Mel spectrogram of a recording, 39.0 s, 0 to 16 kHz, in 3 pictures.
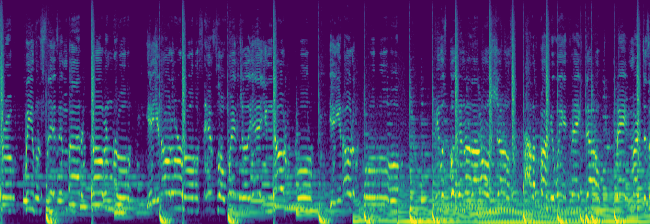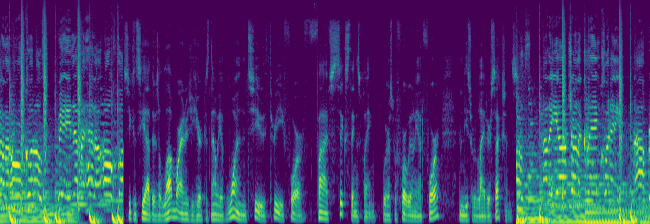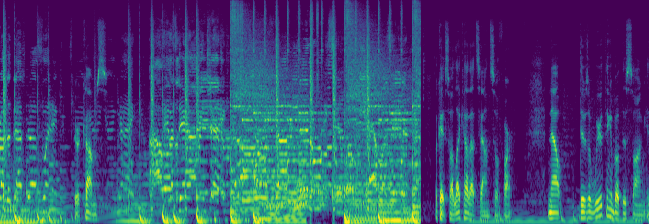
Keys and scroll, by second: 15.4 space, 23.2 space, 34.4 space.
